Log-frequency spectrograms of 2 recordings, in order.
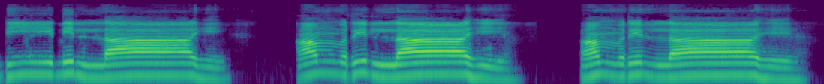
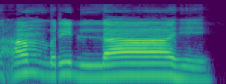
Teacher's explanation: আল্লাহ শব্দের ডান দিকে জের এসেছে, তাই আল্লাহ লামকে বারিক করে পড়তে হবে।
